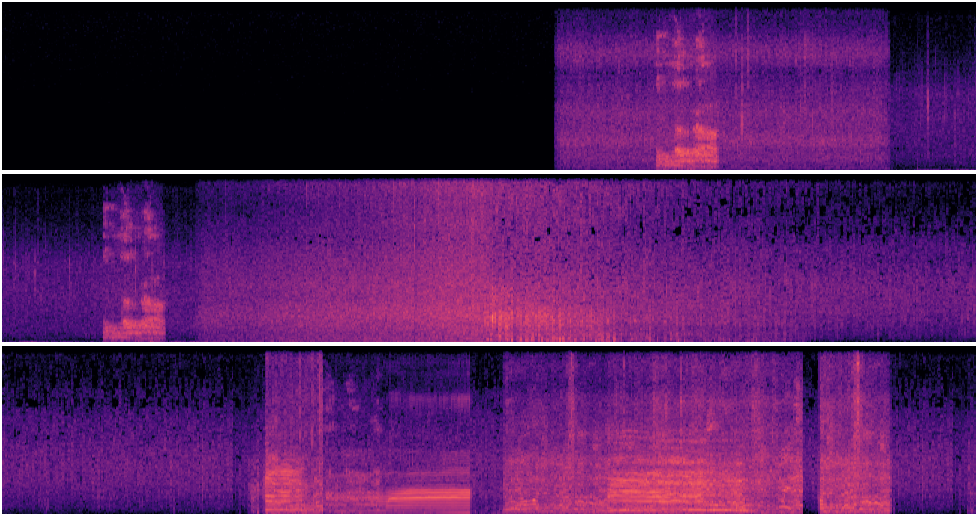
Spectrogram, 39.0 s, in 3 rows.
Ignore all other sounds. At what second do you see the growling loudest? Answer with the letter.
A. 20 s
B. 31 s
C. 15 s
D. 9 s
D.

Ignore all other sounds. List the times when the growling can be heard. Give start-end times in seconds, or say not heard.
8.7-9.6, 14.3-15.2, 30.1-31.1.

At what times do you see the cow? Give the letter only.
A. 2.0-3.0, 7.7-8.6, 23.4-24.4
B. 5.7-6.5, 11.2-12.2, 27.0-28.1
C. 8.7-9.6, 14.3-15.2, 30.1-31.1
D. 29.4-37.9
D.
